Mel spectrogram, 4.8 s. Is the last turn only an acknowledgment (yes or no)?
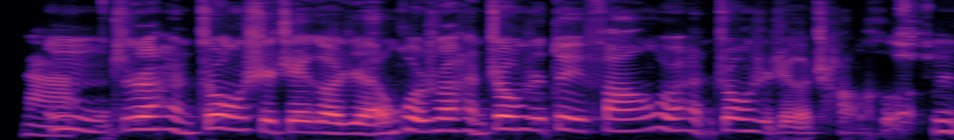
no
